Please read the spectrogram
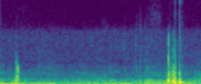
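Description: A low, steady hum with a faint short sound about a quarter second in and a brief sharp click-like sound near the end.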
